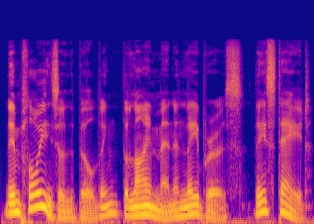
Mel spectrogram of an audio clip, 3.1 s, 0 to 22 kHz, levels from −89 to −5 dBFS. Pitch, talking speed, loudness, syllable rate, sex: 110 Hz, 210 wpm, -18 LUFS, 5.6 syllables/s, male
